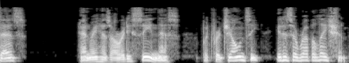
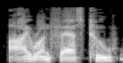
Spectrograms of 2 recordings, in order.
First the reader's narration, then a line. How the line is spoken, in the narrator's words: Richie says coldly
